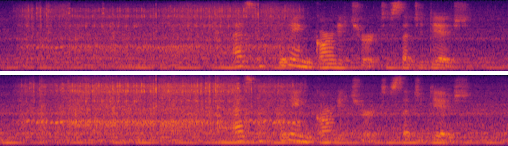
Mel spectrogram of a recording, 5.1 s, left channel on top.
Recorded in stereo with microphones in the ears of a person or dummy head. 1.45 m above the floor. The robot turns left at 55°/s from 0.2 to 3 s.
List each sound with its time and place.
2.3 s a woman speaking: 165° right, 2 m; by 4.7 s 155° left, 2 m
